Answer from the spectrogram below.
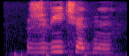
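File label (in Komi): "жвичӧдны", Komi, female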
